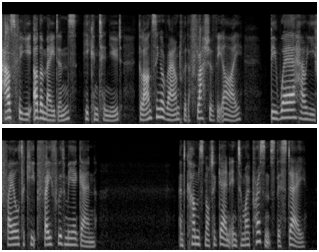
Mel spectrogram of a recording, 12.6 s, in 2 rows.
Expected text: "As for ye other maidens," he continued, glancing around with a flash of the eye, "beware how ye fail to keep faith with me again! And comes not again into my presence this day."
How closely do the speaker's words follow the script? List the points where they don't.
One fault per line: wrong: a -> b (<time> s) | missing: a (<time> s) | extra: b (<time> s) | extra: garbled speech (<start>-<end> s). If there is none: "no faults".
no faults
